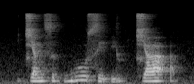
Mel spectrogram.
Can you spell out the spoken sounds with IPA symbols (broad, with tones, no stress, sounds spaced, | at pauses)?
t͡ɕ a˦˥ n s ɯ˨˩ k̚ b uː˥˩ s i˨˩ ʔ j ɯ˦˥ k̚ t͡ɕ a˦˥ ʔ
